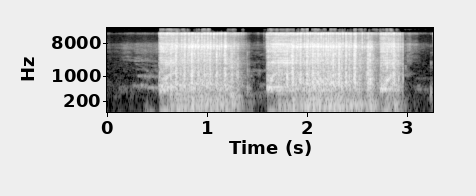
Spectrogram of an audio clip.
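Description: Sewing machine stitching pleats into fabric, in two loud, steady bursts of rapid mechanical chatter separated by a short pause, with no talking.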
